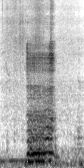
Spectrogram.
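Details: Nanny goat in labour bleating while her kid is being delivered, with a single strained, harmonic bleat of about half a second in the middle and quiet background.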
